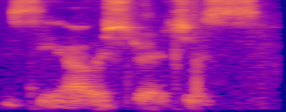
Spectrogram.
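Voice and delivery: soft breathy whisper, no voice. Shown as a demonstration. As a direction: hush it like a secret before the test. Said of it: "repeat as whisper".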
